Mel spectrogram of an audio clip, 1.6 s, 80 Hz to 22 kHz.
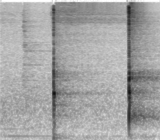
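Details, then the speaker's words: Citroën C4 Lounge AL4 automatic gearbox with the rear cover off, clutch piston air-applied with a regulated compressed-air gun. Two sharp clacks, then quiet with no hiss: the clutch applies and seals, no air leak. "vendo ó ó sem vazamento sem vazamento tá vendo tá aí ó conseguem ouvir ó é isso aí Agora sim a gente pode montar no carro sem dor de cabeça que vai vedar"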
